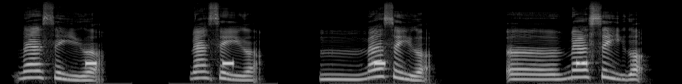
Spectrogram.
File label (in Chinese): 上海方言 女 上海话 年轻; 方言配音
